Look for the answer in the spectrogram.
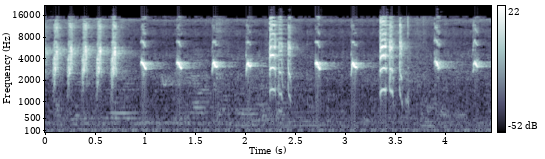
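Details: Long-tailed shrike, a bird that imitates the voices of many other birds, opening with rapid scratchy chirps, then a series of short sharp whistled notes at an even pace with a few harsh bursts between them.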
